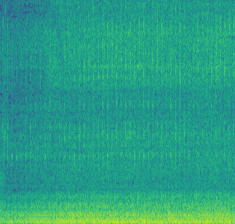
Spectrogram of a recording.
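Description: Engines of a full field of dirt-track racing karts running together on the starting grid before the green flag: a loud, dense, steady drone that builds slightly in the first half-second.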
